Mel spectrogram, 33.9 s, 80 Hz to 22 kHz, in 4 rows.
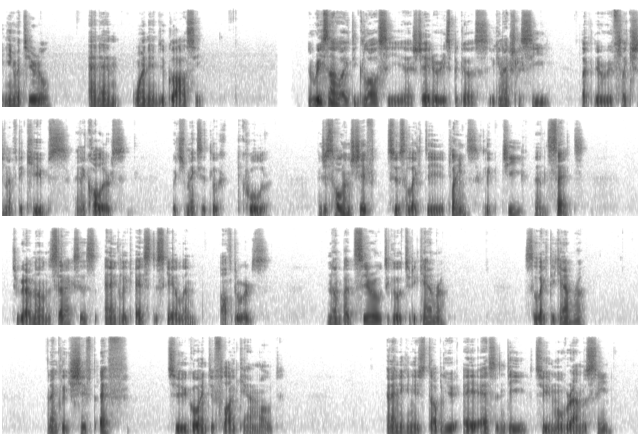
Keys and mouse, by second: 3.9 click, 9.8 middle click, 11.4-13.5 drag, 13.5 g, 15.9 s, 16.5 click, 19.4 KP_0, 26.4 shift+f, 33.6-33.9 middle drag.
